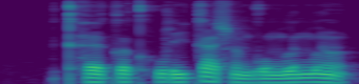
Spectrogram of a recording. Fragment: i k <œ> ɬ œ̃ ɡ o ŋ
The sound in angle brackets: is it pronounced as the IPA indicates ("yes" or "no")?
no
